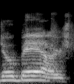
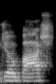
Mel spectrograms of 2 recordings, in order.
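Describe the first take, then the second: First: It is said with a standard French pronunciation. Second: It is said with a Cajun French pronunciation. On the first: "That's French pronunciation" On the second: "in Cajun French, we say"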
